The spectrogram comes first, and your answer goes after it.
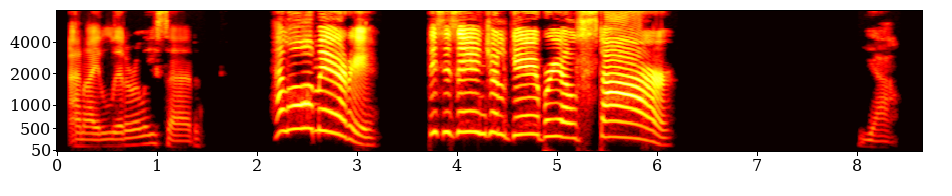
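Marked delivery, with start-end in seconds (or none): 2.1-6.2 put-on adopted, raised, loud Irish accent, drawing out "star". Recalling walking up to mary as angel gabriel in a play: taken-on irish accent. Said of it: "I definitely had taken on the Irish accent".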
